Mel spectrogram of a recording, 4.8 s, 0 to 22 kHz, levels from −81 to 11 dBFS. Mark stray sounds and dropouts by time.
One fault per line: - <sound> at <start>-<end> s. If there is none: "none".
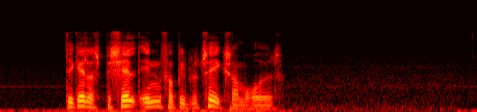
none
